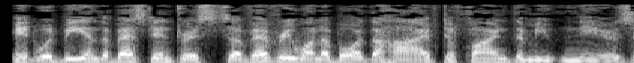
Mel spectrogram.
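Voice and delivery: mildly forceful public address; commanding captain's announcement. A narrator's reading.

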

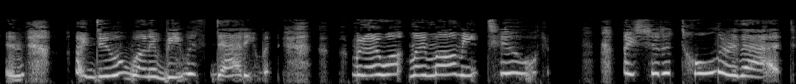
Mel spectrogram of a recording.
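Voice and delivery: put-on very high, tearful little-girl wail; sobbing child. A narrator's reading. Granddaughter pours out wanting both parents, high sobbing child's voice. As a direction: plead as a small child through sobs.

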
